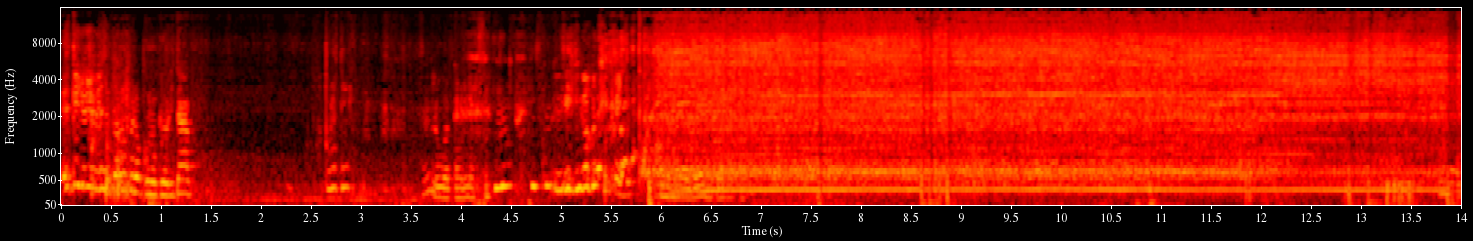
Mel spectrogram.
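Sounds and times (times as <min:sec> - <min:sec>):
electric mixer motor running: 0:05.8 - 0:14.0.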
